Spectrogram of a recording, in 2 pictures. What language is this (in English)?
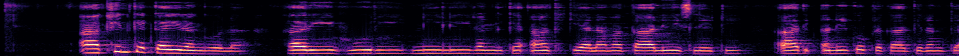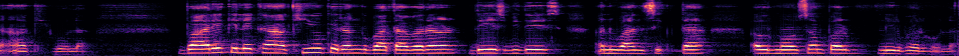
Bhojpuri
